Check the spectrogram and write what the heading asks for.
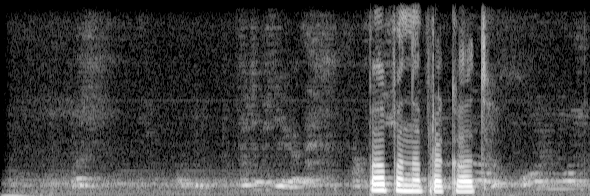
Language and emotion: Russian, neutral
